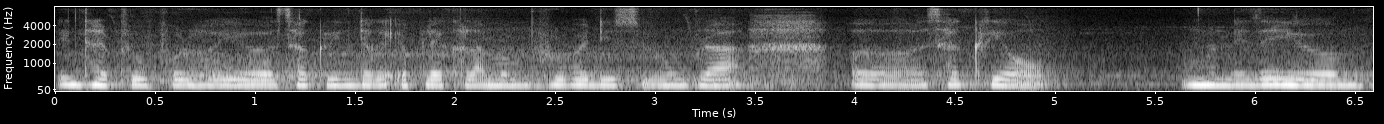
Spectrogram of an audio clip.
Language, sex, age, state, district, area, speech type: Bodo, female, 18-30, Assam, Chirang, rural, spontaneous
